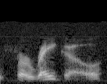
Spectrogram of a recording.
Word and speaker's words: farrago: F A R R A G O. Now, according to the wordsmith, the good news is the wordsmith says that offers us a an alternative pronunciation, Farrago, instead of Farrago.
